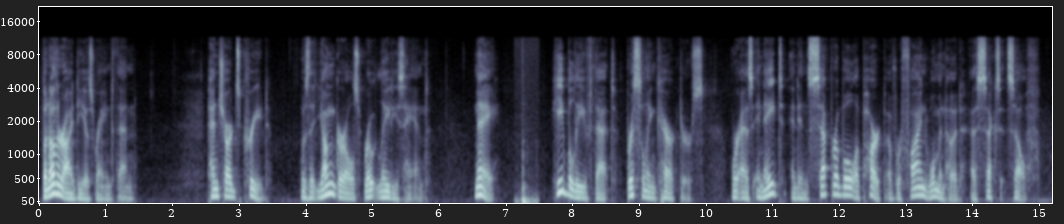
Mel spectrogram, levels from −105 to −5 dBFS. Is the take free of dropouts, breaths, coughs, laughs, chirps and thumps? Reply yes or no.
no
